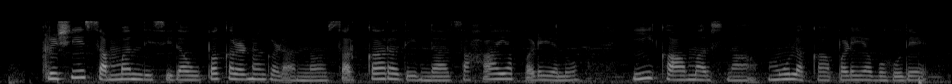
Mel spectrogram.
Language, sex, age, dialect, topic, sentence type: Kannada, female, 41-45, Mysore Kannada, agriculture, question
